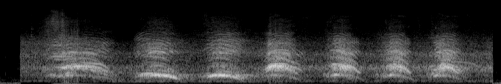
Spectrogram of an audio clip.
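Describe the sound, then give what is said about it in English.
A rowdy crowd of drunk New Yorkers chants the team name "Jets" in loud, rhythmic bursts, with about seven drawn-out shouts in a steady pulse and no other talk. “That was a bunch of drunk New Yorkers screaming Jets”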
